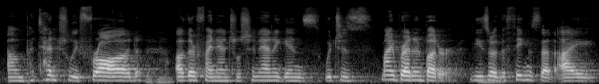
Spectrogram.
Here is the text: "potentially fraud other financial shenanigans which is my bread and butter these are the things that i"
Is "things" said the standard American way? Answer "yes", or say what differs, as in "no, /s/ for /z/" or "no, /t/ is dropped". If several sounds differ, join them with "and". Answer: yes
